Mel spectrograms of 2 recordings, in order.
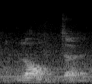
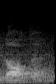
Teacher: the T sound in Lotte would be held quite long. So it would be almost like a geminate T, Lotte, and this would be Lotte.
